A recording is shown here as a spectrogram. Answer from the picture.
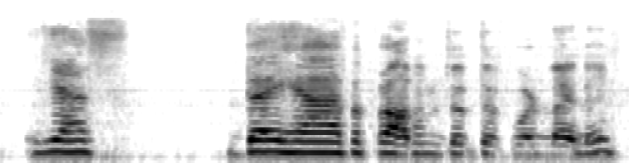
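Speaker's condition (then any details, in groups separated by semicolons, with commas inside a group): Cerebral palsy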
